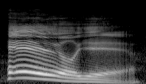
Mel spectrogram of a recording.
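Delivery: HELL held long, high and loud; bellowed cheer. Acted. Streamer repeats his catchphrase, bellowing it. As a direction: belt out "hell" and slide down on "yeah".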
